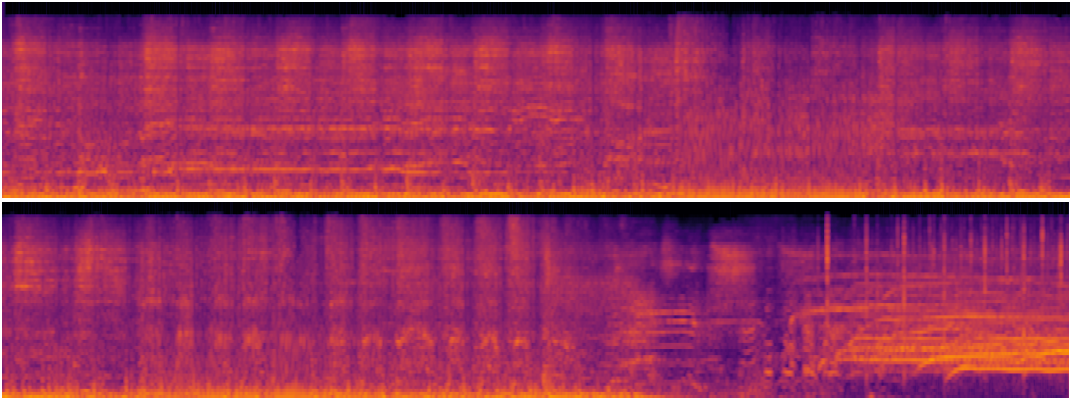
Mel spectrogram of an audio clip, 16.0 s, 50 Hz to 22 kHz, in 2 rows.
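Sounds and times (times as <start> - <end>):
live rock band playing: 0.0 - 12.9.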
